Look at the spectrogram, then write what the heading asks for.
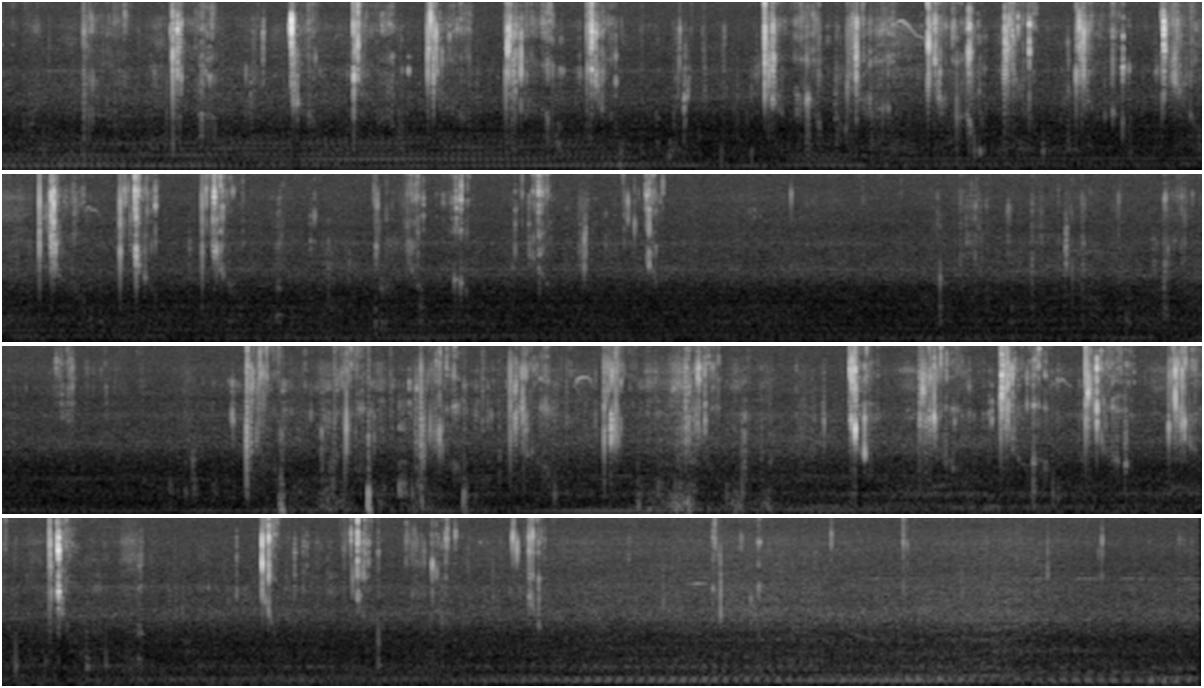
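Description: Close-up chewing and biting of egg-fried toast (dim toast): quick sharp mouth clicks and crunches, several a second, with a pause of a few seconds midway.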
